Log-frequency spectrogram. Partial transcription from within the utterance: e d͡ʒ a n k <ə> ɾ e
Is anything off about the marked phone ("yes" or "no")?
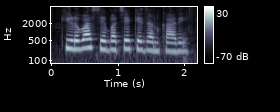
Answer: yes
